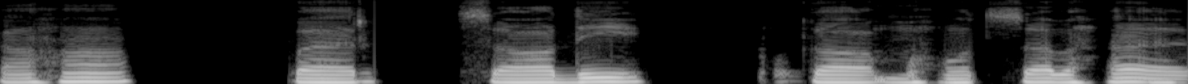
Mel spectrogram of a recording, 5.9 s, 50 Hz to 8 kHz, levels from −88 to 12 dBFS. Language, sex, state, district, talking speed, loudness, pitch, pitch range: Hindi, male, Uttar Pradesh, Jalaun, 60 wpm, -14 LUFS, 135 Hz, 125-145 Hz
